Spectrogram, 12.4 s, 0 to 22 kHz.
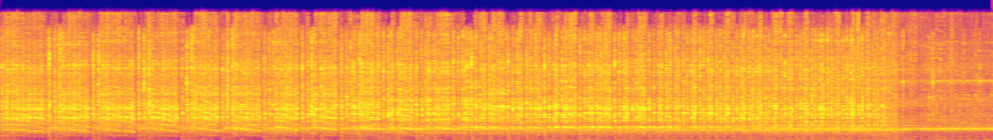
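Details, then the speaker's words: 1978 Datsun 1500 Ute GN620, parked in a shed for 20 years, cranked with throttle flat while its mechanical pump was tested on a temporary fuel tank: a rapid cranking churn catches into a rough, uneven run for a moment; fuel starvation from the rear tank. "Be interesting to see if the fuel pump's actually pumping up fuel from the back tank or not. Hey? The mechanical pump."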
